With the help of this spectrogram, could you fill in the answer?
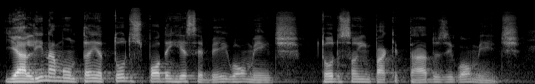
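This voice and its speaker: A man's voice: medium pitch, steady tone, moderate pace. A man of thirty-six with a Brazilian accent, a pastor speaking as a podcast guest, explaining earnestly and repeating phrases for emphasis. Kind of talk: podcast interview answers.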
